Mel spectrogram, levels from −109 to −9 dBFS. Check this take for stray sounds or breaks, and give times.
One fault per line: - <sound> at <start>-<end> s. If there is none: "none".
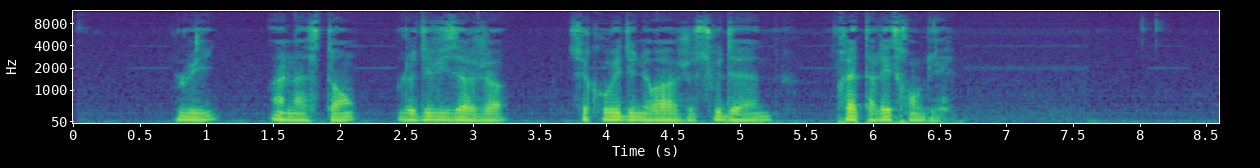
none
